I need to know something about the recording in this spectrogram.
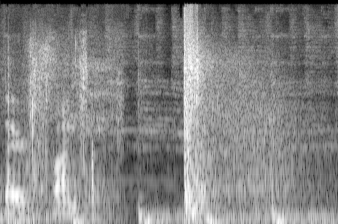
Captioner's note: gunshot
